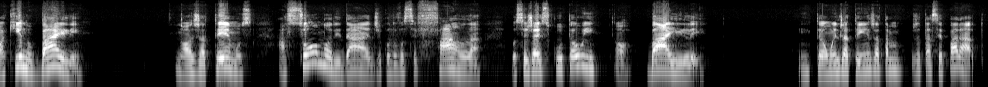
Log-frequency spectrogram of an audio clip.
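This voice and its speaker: A woman teacher with a Brazilian Portuguese accent, explaining a lesson to young children and slowly sounding out words. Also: on the low side. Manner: slow, drawn-out sounding out of words; gentle, patient explaining to children. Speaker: primary school teacher. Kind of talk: remote class lesson.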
